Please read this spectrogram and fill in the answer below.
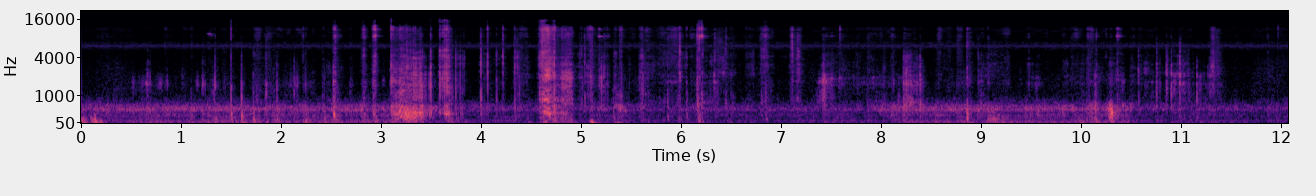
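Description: A small zippered case being handled and opened by hand: scraping, crinkling and scattered clicks, with two louder rustling bursts about three and four and a half seconds in.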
